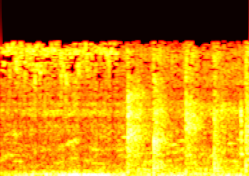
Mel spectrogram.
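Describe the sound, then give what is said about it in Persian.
Bolani, Afghan stuffed flatbread, sizzles as it fries in oil, cooked by a woman in the Shahrara garden; a steady, dense hiss runs throughout with small crackling surges. “شمیلا جاوید مصاحبه ای را با یک تن از زنانی که مصروف پختن بولونی در باغ شهرارا است انجام داده است که آیا او هم در پخت و پز روغن زیاد استفاده کرده و یا زیاد سرخ می کند یا خیر.”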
